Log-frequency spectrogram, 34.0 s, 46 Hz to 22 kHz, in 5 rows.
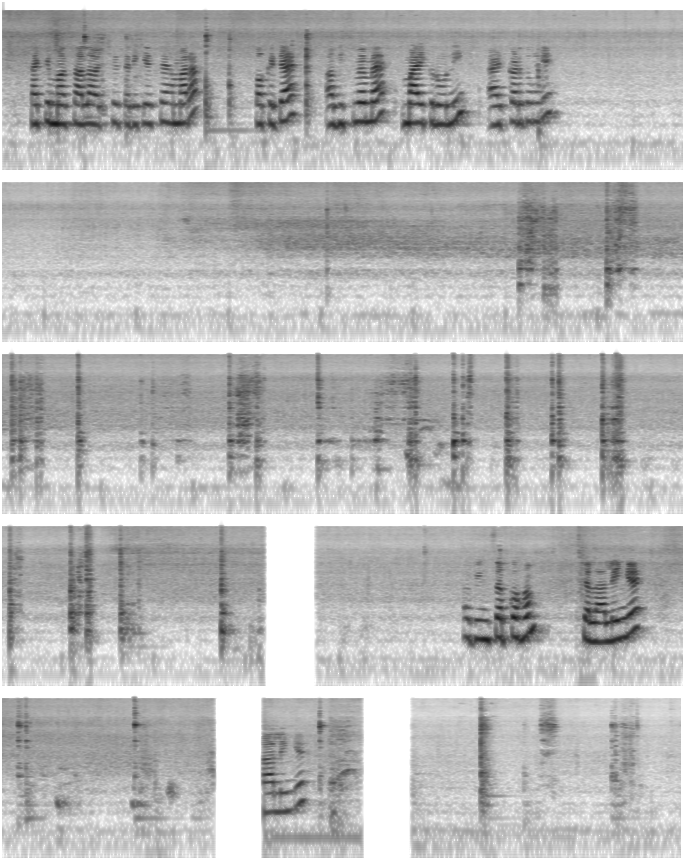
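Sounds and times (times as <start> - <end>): food sizzling in a pan: 0.0 - 34.0
utensil scraping iron pan: 12.0 - 14.1, 15.0 - 19.9, 30.4 - 30.8, 32.0 - 33.7.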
